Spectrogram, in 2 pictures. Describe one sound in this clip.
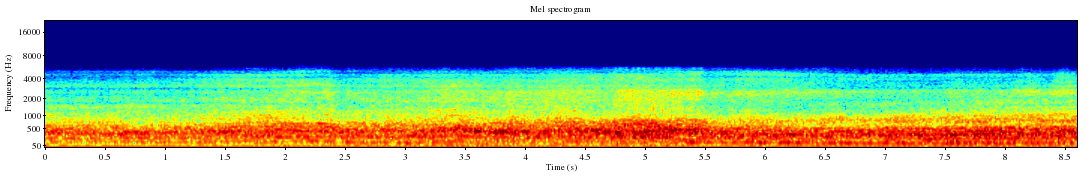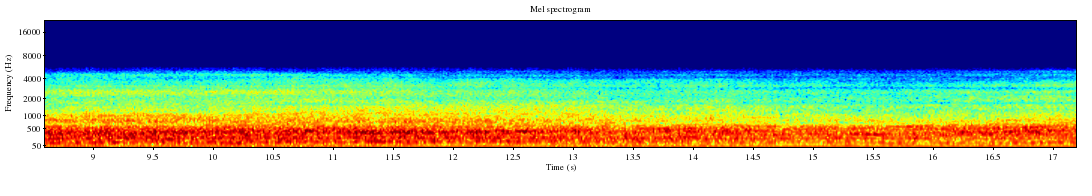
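Race car engines roar loudly and steadily.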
